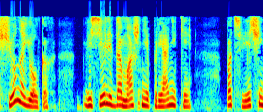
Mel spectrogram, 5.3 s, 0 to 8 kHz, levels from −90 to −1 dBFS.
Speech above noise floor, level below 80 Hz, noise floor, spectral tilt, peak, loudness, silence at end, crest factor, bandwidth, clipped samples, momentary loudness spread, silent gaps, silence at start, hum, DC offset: 33 dB; -52 dBFS; -43 dBFS; -9 dB/octave; 0 dBFS; -11 LUFS; 0 s; 10 dB; 5.2 kHz; 0.6%; 9 LU; none; 0 s; none; under 0.1%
